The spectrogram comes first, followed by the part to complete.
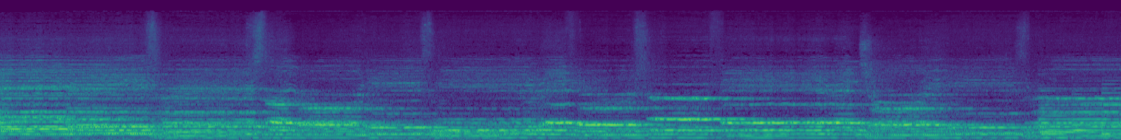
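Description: A choir singing a slow song in held chords, the notes changing every second or two.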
